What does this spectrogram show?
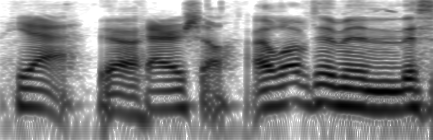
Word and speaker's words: Baruchel: Baruchel. Yeah. Baruchel.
